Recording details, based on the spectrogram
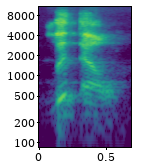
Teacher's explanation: In some dialects, ambisyllabic consonant. The T sound can be considered both the coda of the first syllable lit and the onset of the second syllable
